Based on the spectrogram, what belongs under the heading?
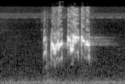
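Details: Lively gacor morning song from a sooty-headed bulbul, used to lure a pet bird into answering: a brisk phrase of sweet, slurred whistles and chatter in three rapid bursts, crisp and isolated with no background noise.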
